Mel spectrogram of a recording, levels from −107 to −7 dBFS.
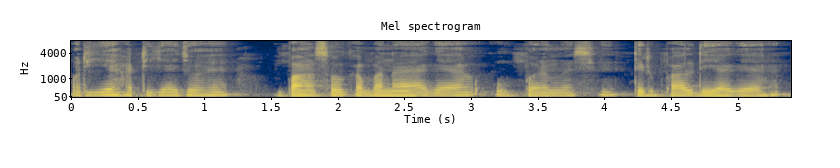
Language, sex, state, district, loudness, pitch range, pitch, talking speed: Hindi, male, Jharkhand, Deoghar, -23 LUFS, 120-135 Hz, 130 Hz, 190 wpm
